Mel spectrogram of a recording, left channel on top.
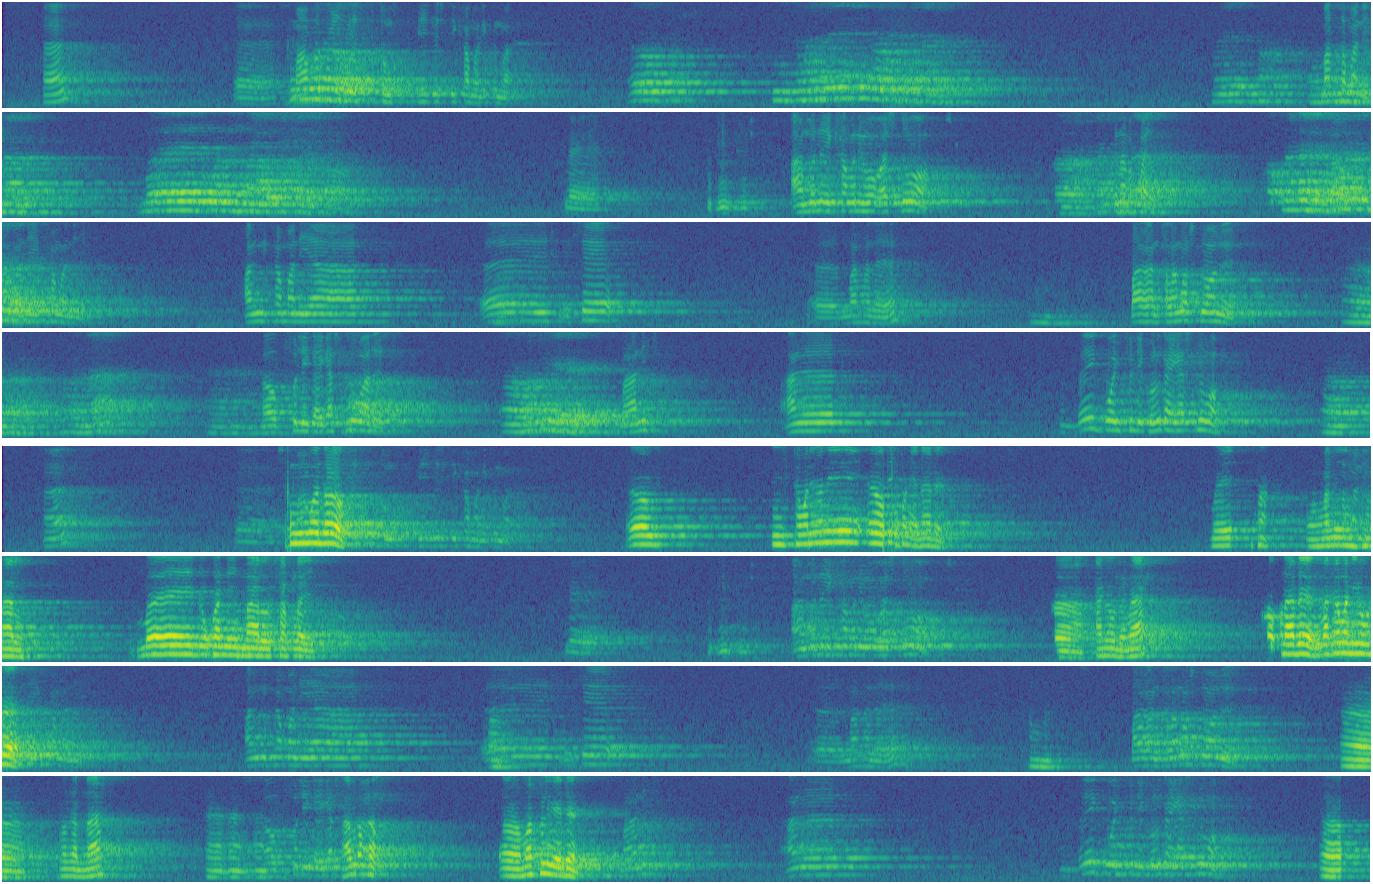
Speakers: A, on the left (about 25°); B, on the right (about 30°).
A: हो ए
B: दंमोन
A: माबाफोर बिजनेस
B: औ
A: दं खो बिजनेसनि खामानि खोमा
B: औ
A: ओ
B: <unintelligible> ओफ्राय अमानि
A: मा खामानि
B: माल बै दखाननि माल साप्लाय
A: अ ए ओम ओम आंबो नै खामानि मावगासिनो दङ
B: ओ हालौदों
A: खोनाबाय
B: ना? खोनादों मा खामानि
A: औ
B: मावदों
A: माबानि
B: <inaudible>
A: खामानि आंनि खामानिया <unintelligible> ओइ
B: अ
A: एसे ओ मा होनो
B: <unintelligible>
A: बागान खालामगासिनो दं आङो
B: ओ बागान ना ओ ओ ओ
A: औ फुलि गायगासिनो दं आरो
B: <unintelligible> ओ मा खबरमोनदों
A: मानि आङो बै गय फुलिखौनो गायगासिनो दङ
B: अ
